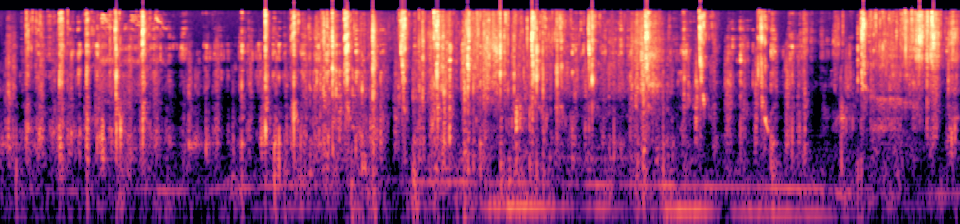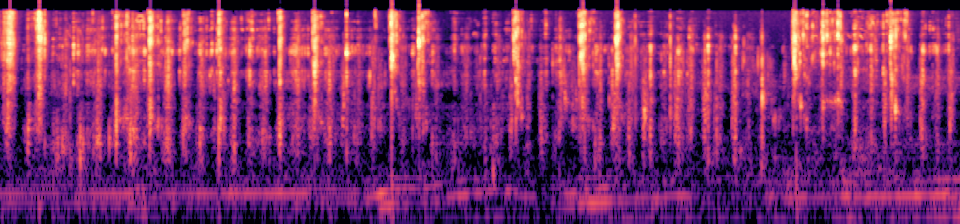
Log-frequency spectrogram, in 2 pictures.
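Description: Close-miked chewing of pizza: irregular crunching and wet mouth sounds of biting and chewing.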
